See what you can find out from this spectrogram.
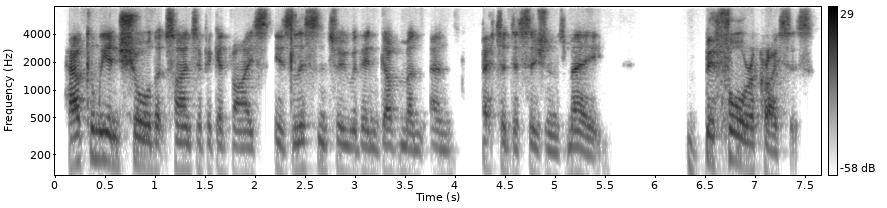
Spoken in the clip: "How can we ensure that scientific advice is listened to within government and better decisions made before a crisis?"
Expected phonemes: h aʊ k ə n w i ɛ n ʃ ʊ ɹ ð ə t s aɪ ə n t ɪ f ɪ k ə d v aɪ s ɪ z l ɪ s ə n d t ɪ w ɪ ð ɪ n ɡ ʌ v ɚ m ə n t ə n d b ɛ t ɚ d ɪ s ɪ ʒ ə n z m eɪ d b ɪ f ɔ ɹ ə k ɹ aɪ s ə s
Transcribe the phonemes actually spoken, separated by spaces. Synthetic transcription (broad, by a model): h aʊ k ə n w i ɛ n ʃ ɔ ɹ ð ə t s aɪ ə n t ɪ f ɪ k ə d v aɪ s ɪ z l ɪ s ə n t ɪ w ɪ ð ɪ n ɡ ʌ v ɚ m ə n t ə n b ɛ t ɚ d ɪ s ɪ ʒ ə n z m eɪ d b ɪ f ɔ ɹ ə k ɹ aɪ s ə s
